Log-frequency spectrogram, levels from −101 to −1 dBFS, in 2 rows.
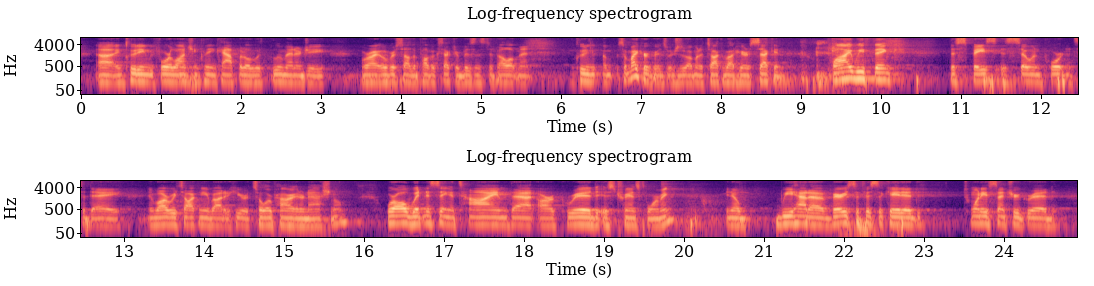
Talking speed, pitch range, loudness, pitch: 180 wpm, 105-120 Hz, -20 LUFS, 115 Hz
